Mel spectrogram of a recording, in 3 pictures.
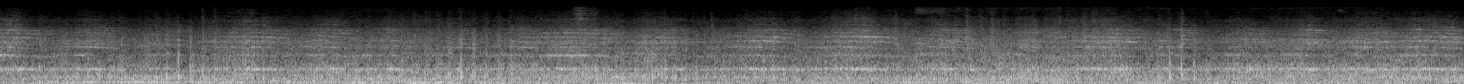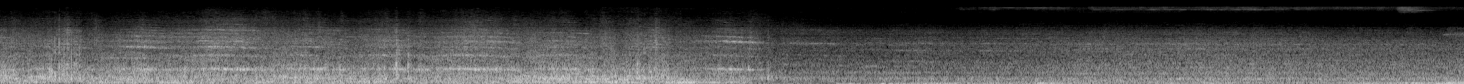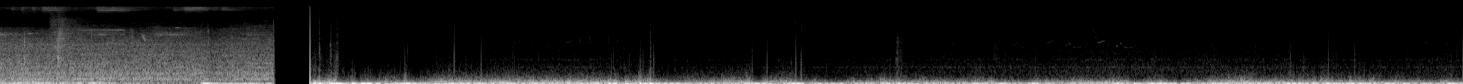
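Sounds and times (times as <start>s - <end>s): train rumble: 0.0s - 32.0s
train wheels clickety-clack: 0.9s - 12.2s, 13.4s - 22.4s.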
